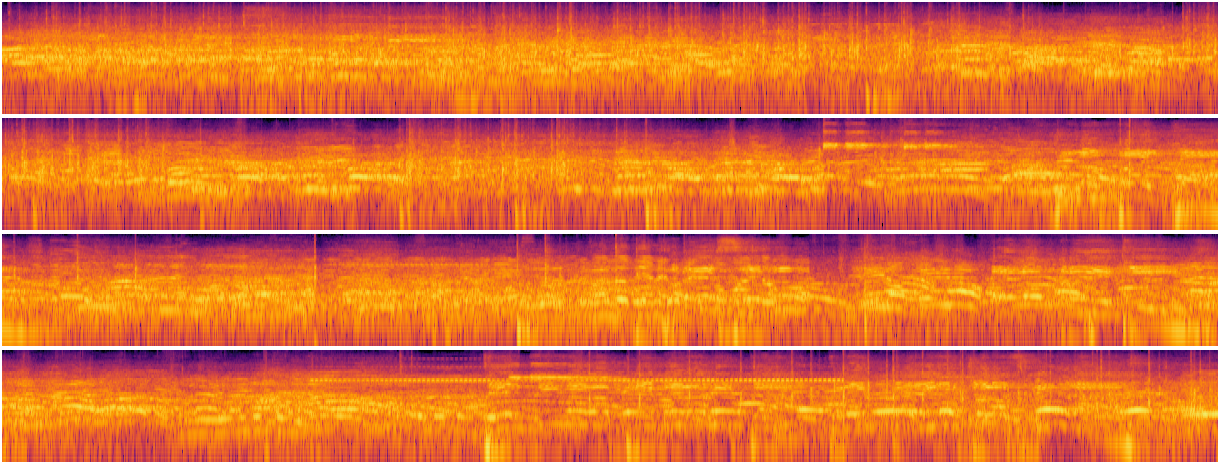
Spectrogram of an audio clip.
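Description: A large crowd cheers and chatters loudly throughout.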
